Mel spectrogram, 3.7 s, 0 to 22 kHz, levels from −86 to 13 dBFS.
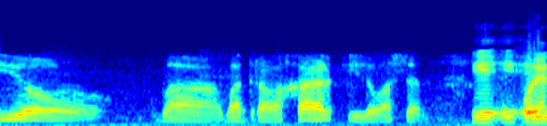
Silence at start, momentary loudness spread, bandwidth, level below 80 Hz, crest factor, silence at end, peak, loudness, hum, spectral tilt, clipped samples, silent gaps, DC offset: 0 s; 14 LU; 7 kHz; -56 dBFS; 18 dB; 0 s; -6 dBFS; -26 LUFS; none; -6.5 dB/octave; under 0.1%; none; under 0.1%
